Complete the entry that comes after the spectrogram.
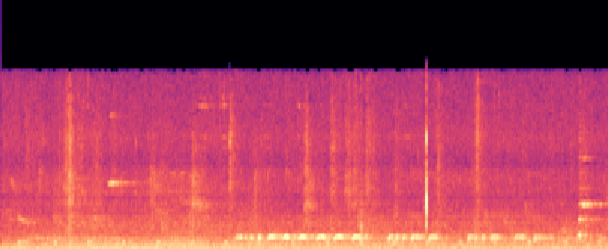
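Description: Birds calling: one repeats a short low note about twice a second, and from about three seconds in another gives a rapid trill in several bouts. A single sharp click sounds near the middle.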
